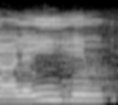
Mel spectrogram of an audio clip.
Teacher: علیہم میں عین کو حلق کے درمیانی حصے سے ادا کریں گے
